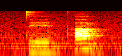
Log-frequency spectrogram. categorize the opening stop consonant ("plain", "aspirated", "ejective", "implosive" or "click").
plain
